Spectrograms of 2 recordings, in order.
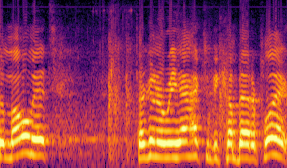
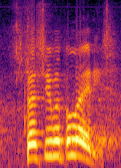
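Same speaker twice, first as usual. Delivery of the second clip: ordinary talk, nothing marked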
